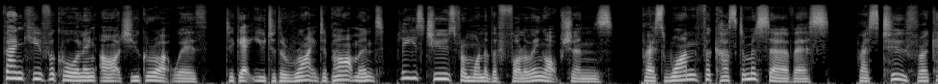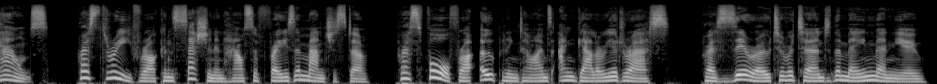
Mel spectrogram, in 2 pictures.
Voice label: ivr business voicemail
